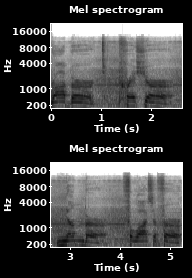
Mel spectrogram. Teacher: You're almost deleting the R. You're almost like saying Robert, pressure, number.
